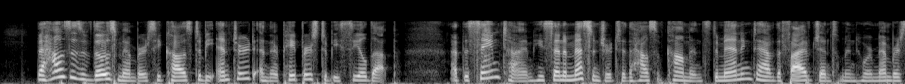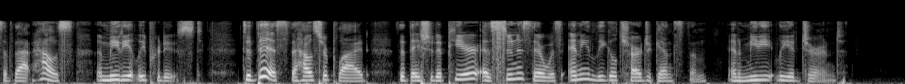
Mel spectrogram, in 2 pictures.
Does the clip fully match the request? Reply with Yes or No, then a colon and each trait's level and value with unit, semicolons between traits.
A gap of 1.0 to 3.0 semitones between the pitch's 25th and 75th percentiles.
No: average, 4.0 semitones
